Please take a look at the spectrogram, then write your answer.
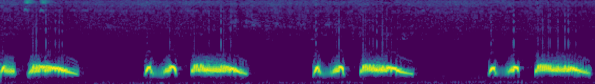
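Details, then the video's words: Cooing of a female spotted dove calling the male. Four phrases in steady succession, each a short double note and then a long, low, hoarse coo dropping in pitch, about one phrase every one and a half seconds. "Suara Tekukur Betina Memanggil Jantan"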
